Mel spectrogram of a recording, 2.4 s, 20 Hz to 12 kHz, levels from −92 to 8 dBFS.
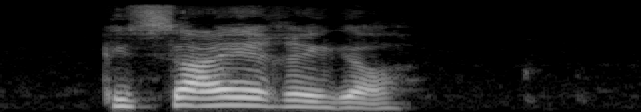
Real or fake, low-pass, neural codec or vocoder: fake; 9.9 kHz; vocoder, 22.05 kHz, 80 mel bands, WaveNeXt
